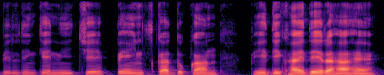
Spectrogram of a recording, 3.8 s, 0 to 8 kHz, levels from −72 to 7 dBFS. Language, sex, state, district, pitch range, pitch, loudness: Hindi, male, Arunachal Pradesh, Papum Pare, 125-140 Hz, 130 Hz, -18 LUFS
